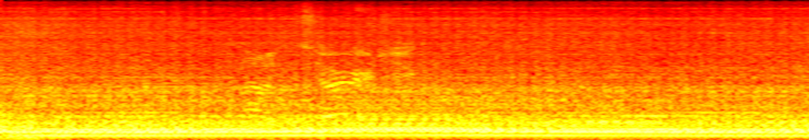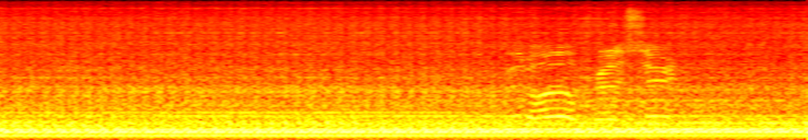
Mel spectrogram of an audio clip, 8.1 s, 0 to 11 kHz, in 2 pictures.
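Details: Audi Quattro race car with 4-turbo LS V8 swap and AWD, first start after an engine-hoist rebuild, warming up: steady even low rumble, smooth firing beat, no knocks or misses; normal idle.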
